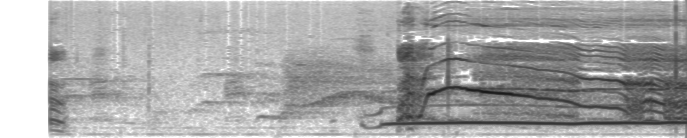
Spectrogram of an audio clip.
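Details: Female red wolf howling at a wolf conservation center in South Salem, New York: soft faint opening notes, then a loud sustained howl that rises and holds steady, with other overlapping howling voices joining near the end.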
